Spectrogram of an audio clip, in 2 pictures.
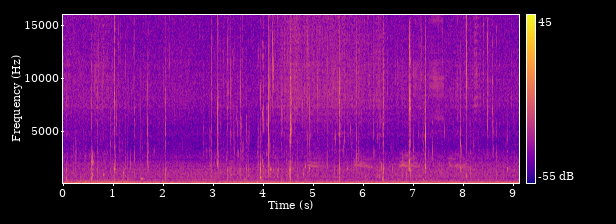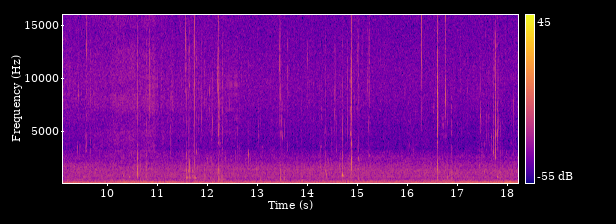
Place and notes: Britzer Verbindungskanal meets river Spree, Sunday river side ambience
(Sony PCM D50, DPA4060)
